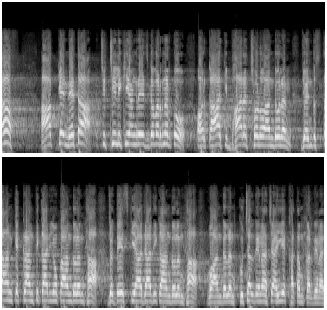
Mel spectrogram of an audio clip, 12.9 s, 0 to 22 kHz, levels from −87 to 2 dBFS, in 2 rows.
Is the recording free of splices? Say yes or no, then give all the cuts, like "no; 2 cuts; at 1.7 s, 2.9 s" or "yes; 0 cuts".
no; 1 cut; at 2.0 s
